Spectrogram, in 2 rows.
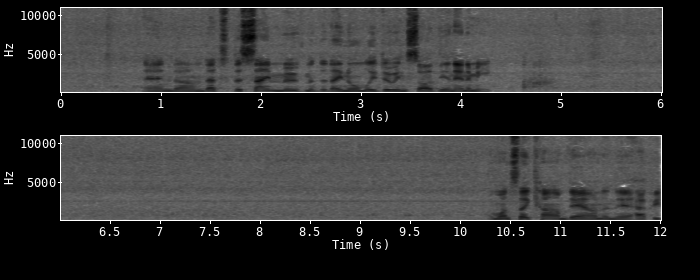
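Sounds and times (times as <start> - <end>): faint hum: 0.0 - 12.0.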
